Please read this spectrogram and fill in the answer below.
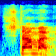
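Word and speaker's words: stomach: स्टमक, स्टमक यानी होता है पेट, यहाँ पर भी एच को नहीं पढ़ रहे हैं, स्टमक बोल रहे हैं, स्टमच नहीं बोल रहे हैं।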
